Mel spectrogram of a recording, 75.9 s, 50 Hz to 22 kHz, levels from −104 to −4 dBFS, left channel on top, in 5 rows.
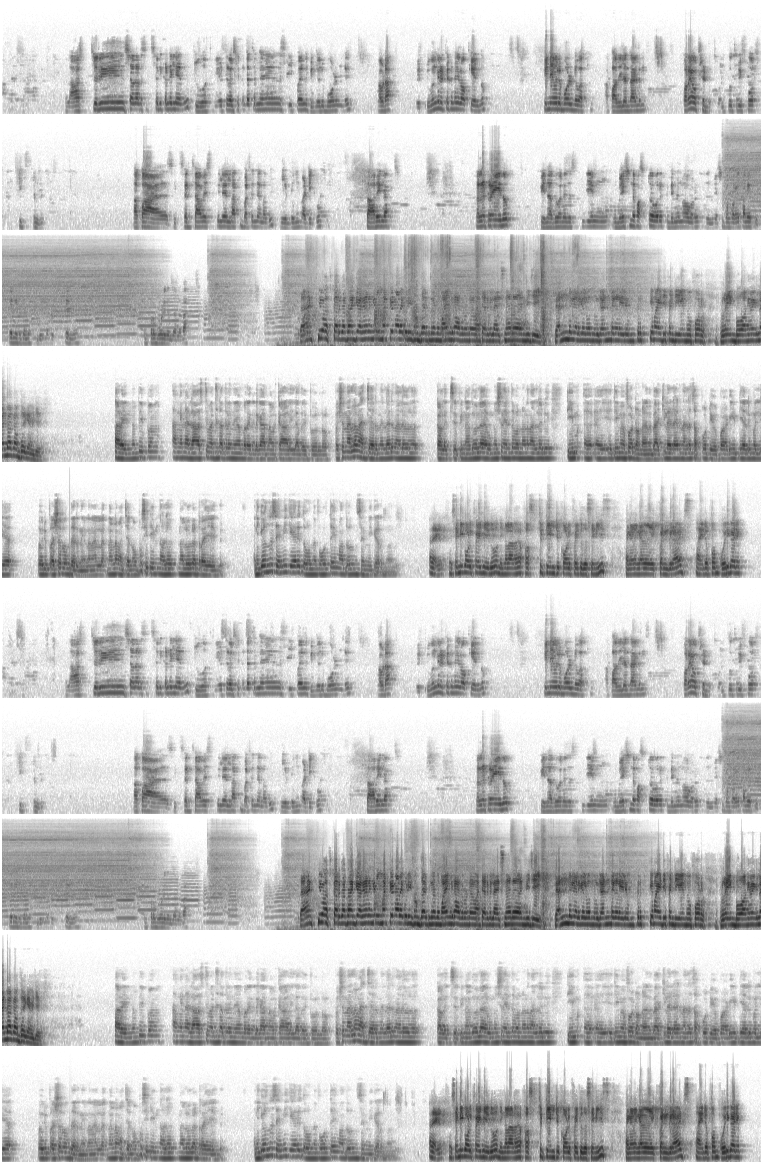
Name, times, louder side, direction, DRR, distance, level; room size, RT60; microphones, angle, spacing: voice 1, 1.3-7.0 7.5-7.8 8.3-9.7 10.8-11.7 12.1-13.3 13.6-15.1 15.5-16.0 17.8-21.7 22.2-23.1 23.7-24.2 24.7-25.4 26.0-32.1 33.3-34.1 34.8-35.0 36.2-36.6 37.9-38.0, left 4 dB, 25° left, 0.4 m, -40 dB
Drill, 29.6-33.7 34.5-35.4 36.0-36.8 37.4-38.4 38.9-40.6 40.9-43.6, right 2 dB, 10° right, 1.6 m, -47 dB
Trumpet, 29.6-35.1 35.6-37.6, right 4 dB, 30° right, 1.4 m, -53 dB
Walk footsteps, 35.8-42.1, left 4 dB, 55° left, 1.9 m, -42 dB
voice 2, 36.3-46.4 69.3-72.9 73.2-75.5, right 7 dB, 50° right, 0.4 m, -27 dB
voice 3, 47.8-53.9 54.2-60.9 61.4-65.1 65.8-68.7, left 2 dB, 75° left, 1.3 m, -38 dB
9.7 x 3.7 x 3.9 m
head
